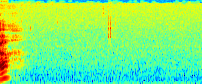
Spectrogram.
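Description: Quiet room tone with one faint computer mouse click about a second in.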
